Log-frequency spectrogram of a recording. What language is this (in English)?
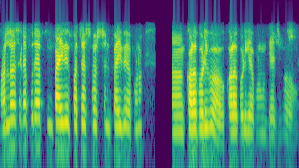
Odia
